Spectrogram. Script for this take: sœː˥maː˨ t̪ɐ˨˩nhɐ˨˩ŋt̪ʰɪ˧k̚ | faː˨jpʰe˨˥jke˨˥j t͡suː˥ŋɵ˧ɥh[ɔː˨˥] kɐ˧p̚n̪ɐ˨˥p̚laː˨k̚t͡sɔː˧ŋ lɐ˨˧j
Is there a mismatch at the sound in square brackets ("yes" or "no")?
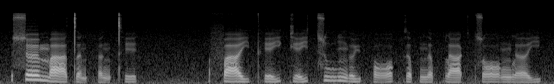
no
